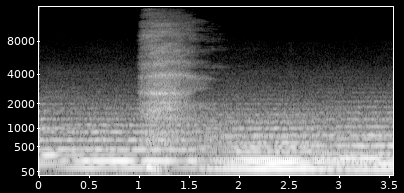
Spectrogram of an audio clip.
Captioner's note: Zarek sighs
